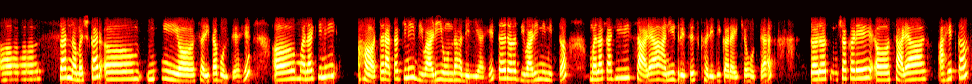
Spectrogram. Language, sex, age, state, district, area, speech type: Marathi, female, 45-60, Maharashtra, Yavatmal, urban, conversation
